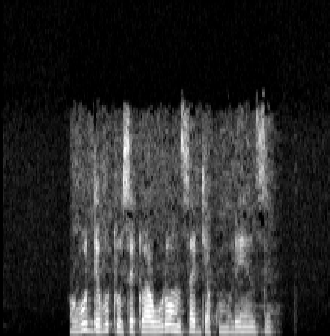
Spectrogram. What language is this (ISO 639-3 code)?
lug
